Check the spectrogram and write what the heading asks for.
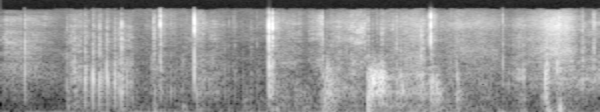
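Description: Pages of a hardcover picture book being handled and turned: paper rustling and scraping, with several sharp ticks.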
